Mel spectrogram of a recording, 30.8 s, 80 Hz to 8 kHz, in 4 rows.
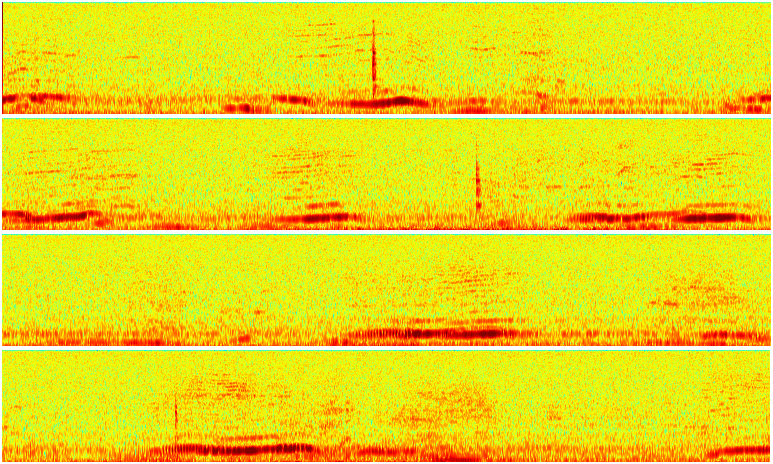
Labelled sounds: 0.1	0.3	humpback whale, 1.2 to 1.5 kHz
1.1	1.4	humpback whale, 1.9 to 2.0 kHz
2.9	3.8	humpback whale, 2.5 to 4.7 kHz
4.7	5.0	humpback whale, 2.4 to 2.6 kHz
7.9	9.1	humpback whale, 1.7 to 2.1 kHz
10.4	10.9	humpback whale, 1.9 to 3.4 kHz
14.5	15.2	humpback whale, 2.1 to 3.4 kHz
19.8	20.3	humpback whale, 2.1 to 2.6 kHz
22.2	22.6	humpback whale, 1.9 to 2.1 kHz
24.8	25.6	humpback whale, 2.3 to 3.0 kHz
26.3	26.6	humpback whale, 1.5 to 1.8 kHz

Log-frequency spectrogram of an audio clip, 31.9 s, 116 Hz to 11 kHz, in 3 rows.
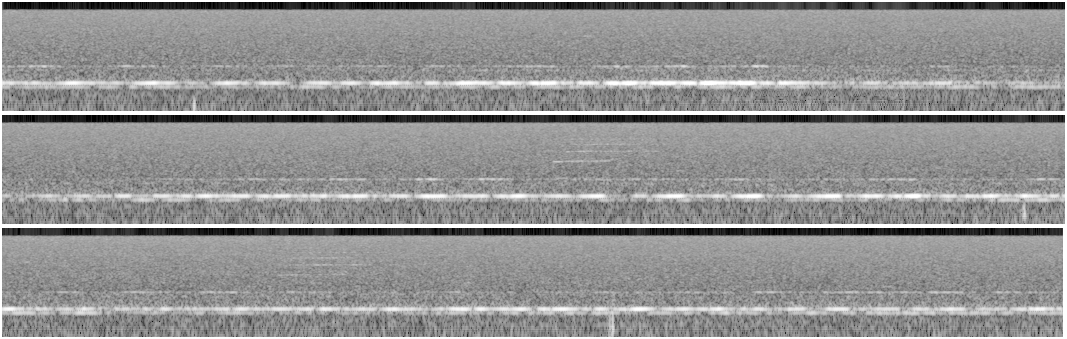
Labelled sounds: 16.1	16.7	killer whale, northern resident, 1.5 to 3.3 kHz

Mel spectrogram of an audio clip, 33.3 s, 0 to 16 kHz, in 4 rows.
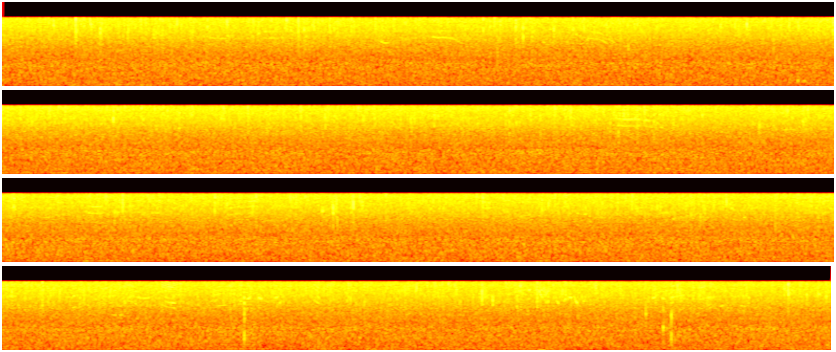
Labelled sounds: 4.3	4.6	Pacific white-sided dolphin, 2.9 to 3.3 kHz
14.4	14.7	Pacific white-sided dolphin, 3.1 to 4.3 kHz
24.7	24.9	Pacific white-sided dolphin, 3.2 to 3.4 kHz

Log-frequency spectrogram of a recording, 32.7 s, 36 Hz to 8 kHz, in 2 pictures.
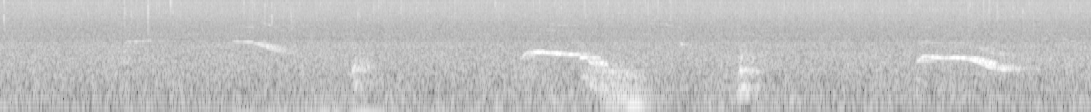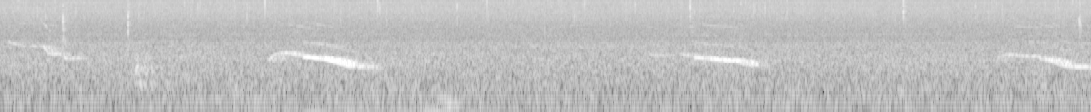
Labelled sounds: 1.9	2.3	humpback whale, 0.97 to 1.2 kHz
3.5	4.3	humpback whale, 0.78 to 1.1 kHz
16.5	16.8	humpback whale, 0.81 to 1.1 kHz
21.1	21.4	humpback whale, 2.1 to 2.5 kHz
26.8	27.4	humpback whale, 0.91 to 2.4 kHz
31.6	32.0	humpback whale, 2.0 to 2.2 kHz

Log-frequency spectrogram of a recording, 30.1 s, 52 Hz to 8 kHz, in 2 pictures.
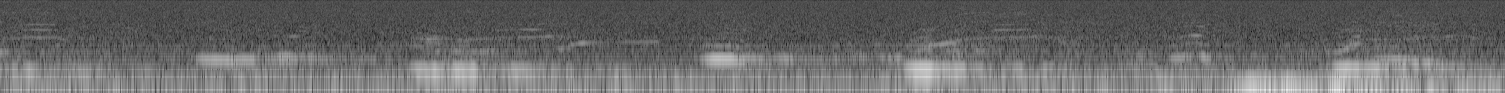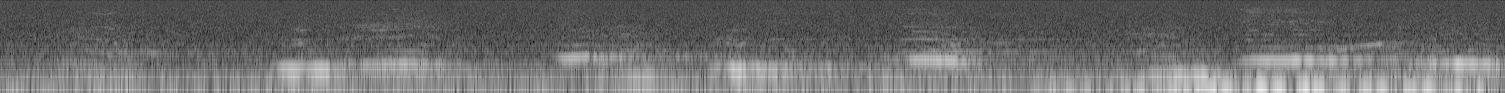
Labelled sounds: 0.0	0.6	humpback whale, 0.96 to 4.1 kHz
4.1	6.6	humpback whale, 0.80 to 1.7 kHz
9.4	10.5	humpback whale, 0.80 to 4.1 kHz
11.8	12.1	humpback whale, 0.99 to 1.2 kHz
14.0	14.3	humpback whale, 0.93 to 1.1 kHz
18.6	19.2	humpback whale, 1.0 to 2.1 kHz
23.2	24.5	humpback whale, 0.83 to 1.5 kHz
24.8	25.2	humpback whale, 0.80 to 0.86 kHz
26.5	26.8	humpback whale, 1.1 to 1.3 kHz
27.5	27.8	humpback whale, 4.4 to 4.6 kHz

